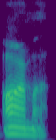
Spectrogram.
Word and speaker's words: Arma: Shanghai people pronounce al-Ruma as Arma, and this became the term used to describe Moroccan ruling classes.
